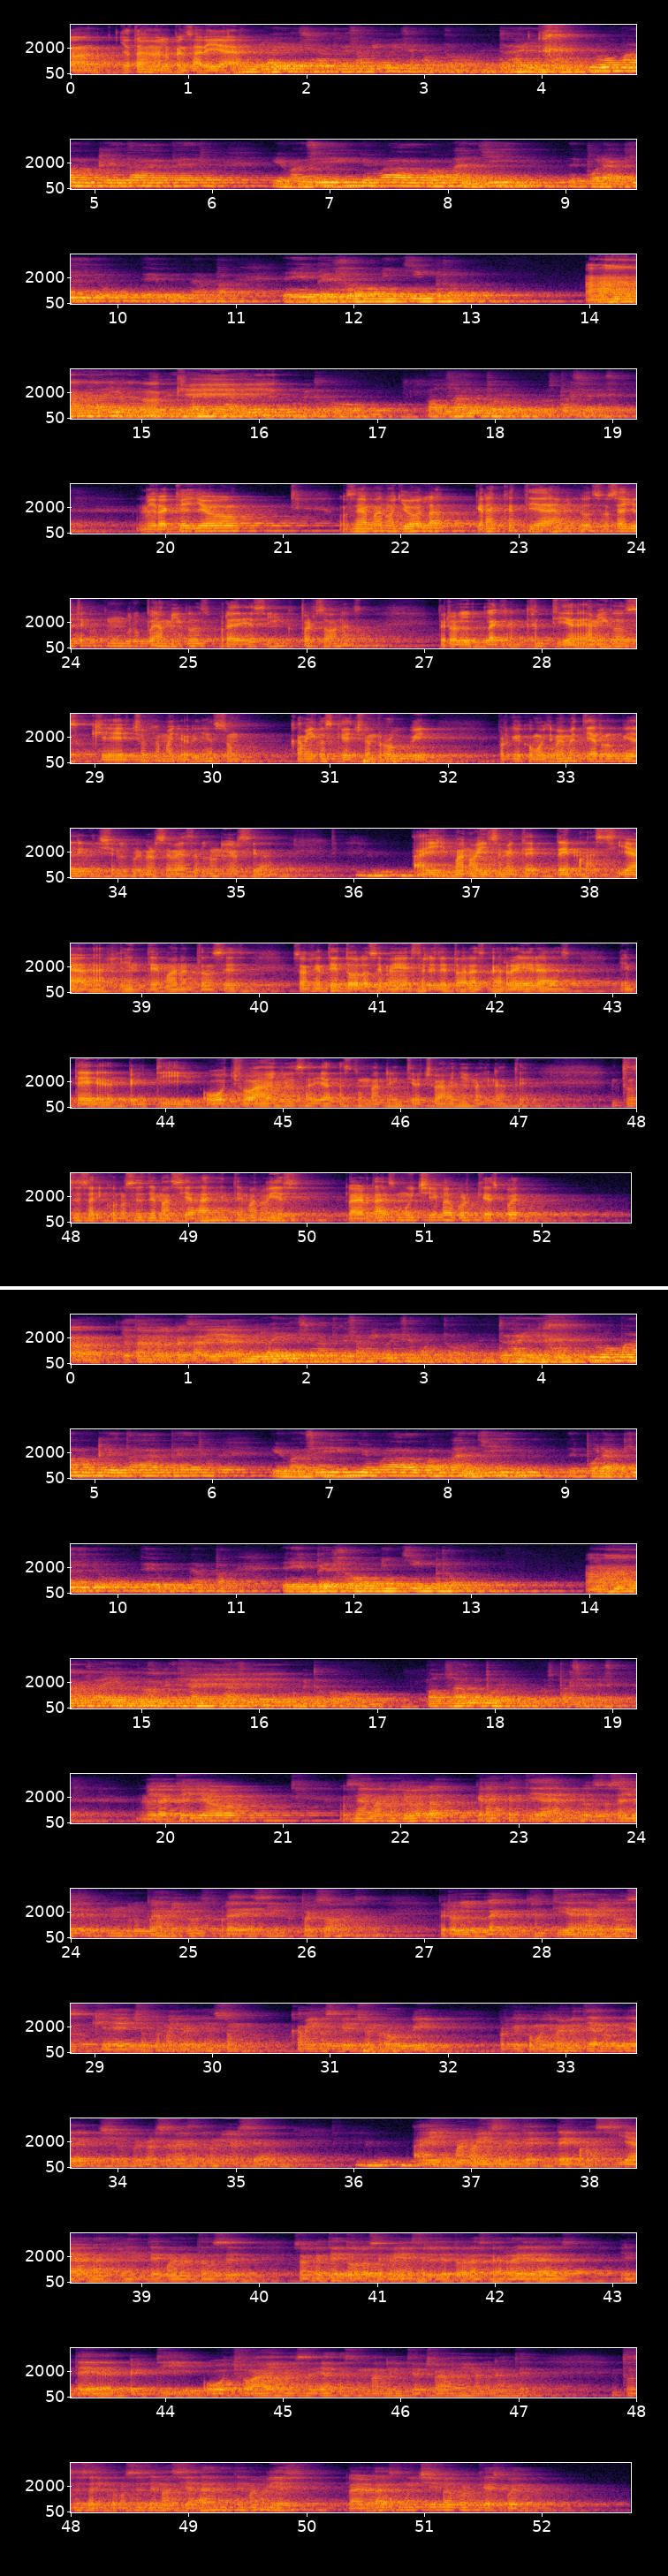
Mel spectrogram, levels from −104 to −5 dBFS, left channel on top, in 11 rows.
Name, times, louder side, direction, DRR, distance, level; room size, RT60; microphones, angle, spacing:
voice 1, 0.0-1.5 4.0-4.3 14.0-16.2 19.8-20.6 21.1-22.4 22.6-30.3 30.7-31.8 32.4-35.3 36.5-42.6 43.1-50.0 50.3-51.8, left 3 dB, 50° left, 5 dB, 0.5 m, -25 dB
voice 2, 1.4-6.2 6.5-8.7 9.0-12.9 14.0-16.9 17.4-19.0 36.0-36.3, equal, 65° right, -1 dB, 1.3 m, -22 dB
8.4 x 3.9 x 4.6 m, 2.3 s
head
